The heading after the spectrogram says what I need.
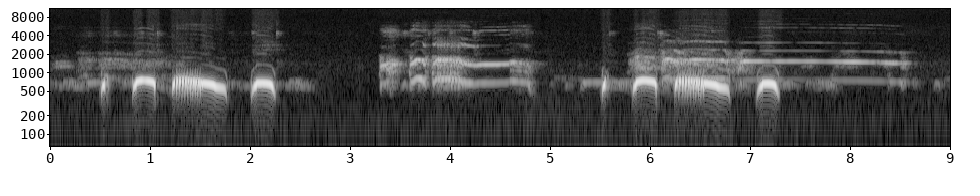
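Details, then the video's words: Lure cooing of a spotted dove for coo training: two low phrases of short hooked notes around a drawn-out falling coo, interrupted by a louder harsh crowing-like call with higher tones from another bird. "tiếng chim cu gáy tập bổi nhanh nổi và hiệu quả, tiếng thúc gù, gáy gọi, luyện mồi gáy theo sung mãn"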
